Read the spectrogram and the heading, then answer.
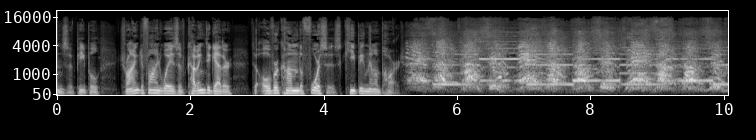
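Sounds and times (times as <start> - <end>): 
speech: 0.1 - 5.8
crowd shouting at a night protest in Charlotte, North Carolina: 5.2 - 10.0.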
